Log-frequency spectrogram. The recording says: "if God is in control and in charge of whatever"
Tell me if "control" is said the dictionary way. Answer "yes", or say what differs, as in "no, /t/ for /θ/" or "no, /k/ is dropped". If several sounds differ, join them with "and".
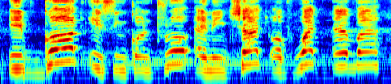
yes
